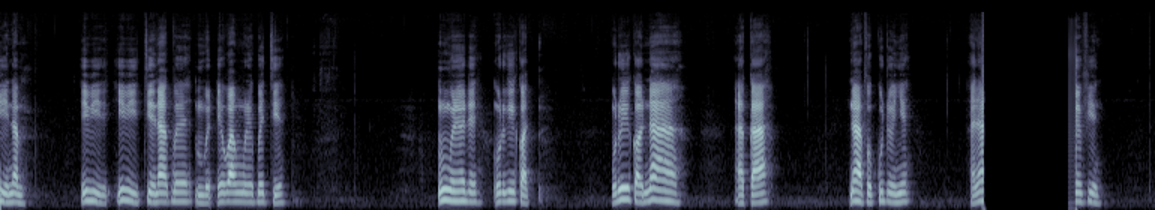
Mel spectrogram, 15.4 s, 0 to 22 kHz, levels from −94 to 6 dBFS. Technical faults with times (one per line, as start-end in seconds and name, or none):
13.08-14.35 cable pulled and plugged in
